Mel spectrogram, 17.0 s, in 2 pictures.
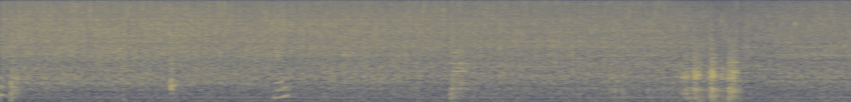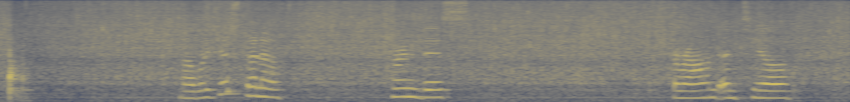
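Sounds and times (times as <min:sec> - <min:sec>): chicken sizzling in hot oil: 0:00.0 - 0:17.0
pan knocking on burner: 0:06.1 - 0:07.5, 0:08.6 - 0:08.9.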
